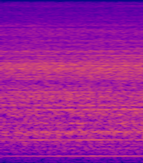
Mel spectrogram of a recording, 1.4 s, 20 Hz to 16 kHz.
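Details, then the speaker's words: Honda CX500 engine just freed from being stuck, oil added to cylinders, cranked on jump box: steady high starter whirr, engine spins evenly with no binding or clunks; turns over freely. "Engine turns over, fan, everything works. That's my starter making some noise, but that's good."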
